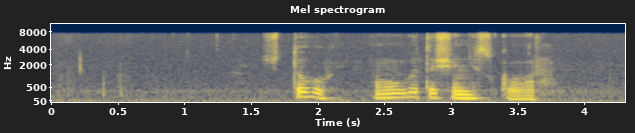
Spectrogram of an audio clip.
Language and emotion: Russian, sad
